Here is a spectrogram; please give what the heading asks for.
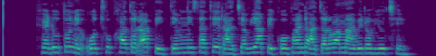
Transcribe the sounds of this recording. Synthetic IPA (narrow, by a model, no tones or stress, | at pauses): kʰeɽut̪oneʔɔt͡ʃʰukʰat̪əɾapit̪emnisat̪ʰeɾad͡ʒjəʋjapikobʱãɳɖat͡ʃəɾʋamãaʋiɾəɦjũt͡ʃʰe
